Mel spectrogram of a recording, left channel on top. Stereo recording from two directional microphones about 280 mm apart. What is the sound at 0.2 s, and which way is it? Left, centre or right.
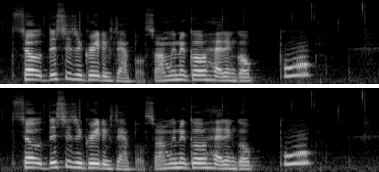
Speech, left.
